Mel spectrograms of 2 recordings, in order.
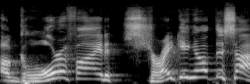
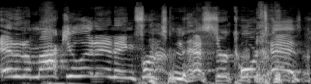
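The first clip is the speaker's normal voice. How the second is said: high, shouted mock broadcaster voice. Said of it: "broadcasters being like".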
